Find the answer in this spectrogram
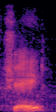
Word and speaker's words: JPDE: is JP de um which actually spells out which actually is pronounced Jade um the title itself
